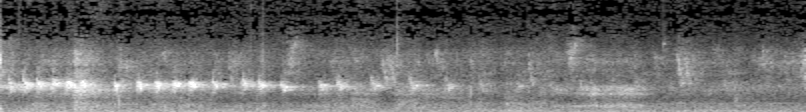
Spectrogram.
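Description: A bird calling a fast run of short high chirps, about five a second, fading away after three or four seconds, over faint outdoor background noise.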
